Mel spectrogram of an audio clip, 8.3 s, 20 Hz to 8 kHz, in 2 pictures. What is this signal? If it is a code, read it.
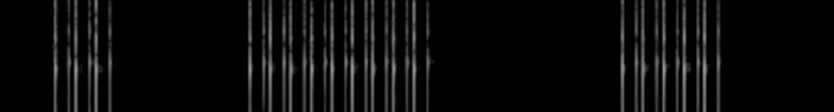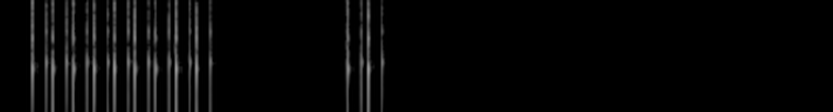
Pulse dialling, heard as clicks on a phone line, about 10 pulses a second. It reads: 3 9 5 9 2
